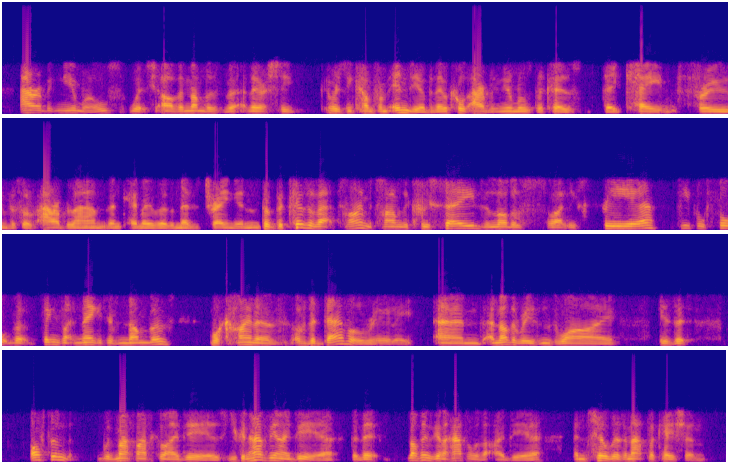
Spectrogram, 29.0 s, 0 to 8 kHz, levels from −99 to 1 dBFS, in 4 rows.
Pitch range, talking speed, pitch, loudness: 110-145 Hz, 185 wpm, 125 Hz, -25 LUFS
